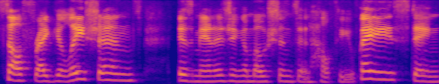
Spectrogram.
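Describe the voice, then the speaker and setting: In a normal speaking voice, a woman speaks at a medium pitch and a moderate pace. Her intonation stays fairly even. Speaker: nonprofit leadership professor and speaker. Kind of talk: conference talk. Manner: occasional stumbles and restarts.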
